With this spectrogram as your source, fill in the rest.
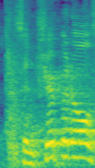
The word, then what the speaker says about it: centripetal: it's towards the center centripetal sounds like the word Center at all spots on this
